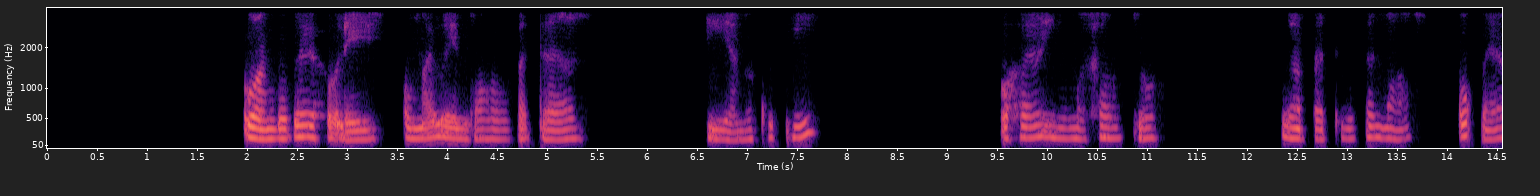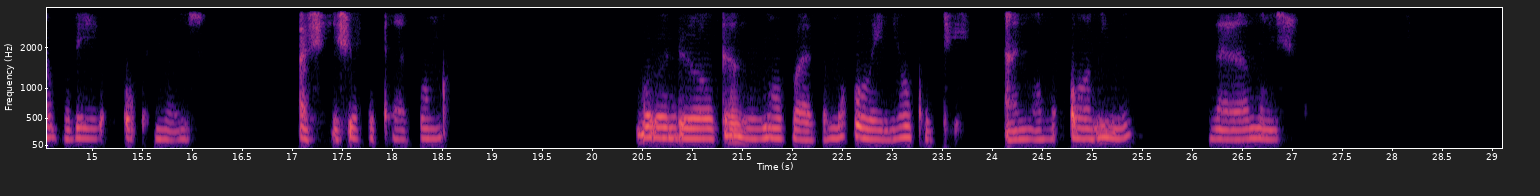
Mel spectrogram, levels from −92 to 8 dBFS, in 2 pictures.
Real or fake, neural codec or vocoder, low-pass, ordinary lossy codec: fake; codec, 16 kHz, 1.1 kbps, Voila-Tokenizer; 3.6 kHz; AAC, 32 kbps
